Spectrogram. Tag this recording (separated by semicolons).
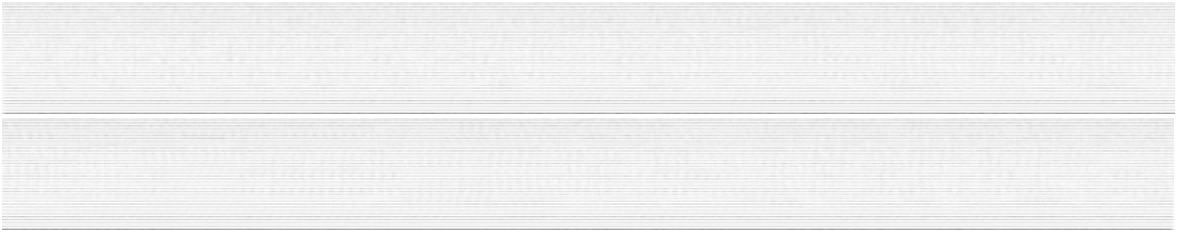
clean; oscillator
